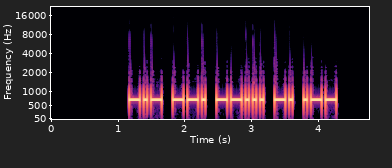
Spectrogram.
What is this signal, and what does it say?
Morse code, heard as a keyed tone, about 22 wpm, 700 Hz. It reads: KG7NW
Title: USA Call Signs - 5 Characters - 3x Character Spacing - 22wpm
